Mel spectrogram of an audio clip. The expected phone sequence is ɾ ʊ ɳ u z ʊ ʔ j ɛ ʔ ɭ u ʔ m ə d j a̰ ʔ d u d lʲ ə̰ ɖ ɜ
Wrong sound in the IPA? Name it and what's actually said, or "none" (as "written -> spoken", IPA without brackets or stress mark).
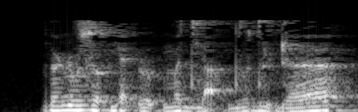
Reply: none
